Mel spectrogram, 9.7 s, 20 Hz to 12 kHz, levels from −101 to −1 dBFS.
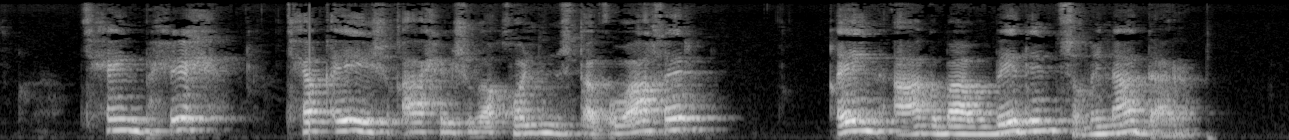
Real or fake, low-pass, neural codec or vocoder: real; 10.8 kHz; none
